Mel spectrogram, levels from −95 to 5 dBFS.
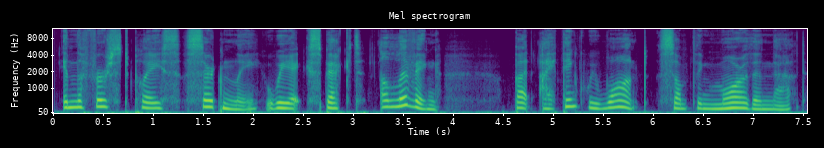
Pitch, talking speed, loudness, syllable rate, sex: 210 Hz, 145 wpm, -19 LUFS, 4.0 syllables/s, female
